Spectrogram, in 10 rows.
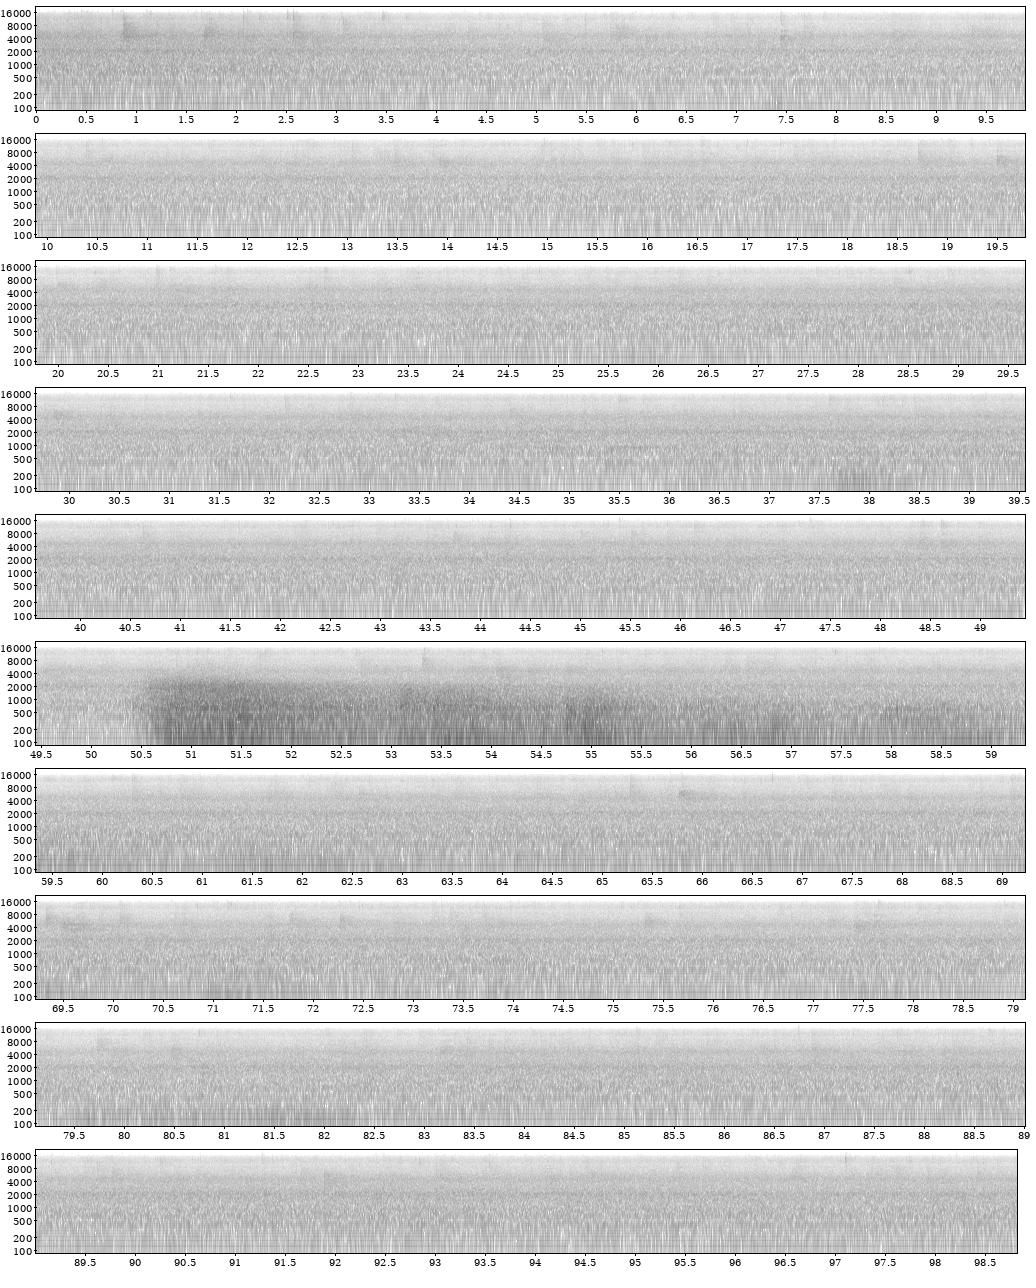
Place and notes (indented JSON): {
  "title": "El Barri Gòtic, Barcelona, Spain - stairwell thunder",
  "date": "2003-09-16 20:27:00",
  "description": "rain and thunder echoing in stairwell.",
  "latitude": "41.38",
  "longitude": "2.18",
  "altitude": "30",
  "timezone": "Europe/Madrid"
}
